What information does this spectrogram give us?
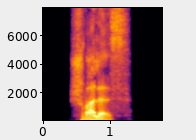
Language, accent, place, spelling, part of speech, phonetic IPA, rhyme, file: German, Germany, Berlin, Schwalles, noun, [ˈʃvaləs], -aləs, De-Schwalles.ogg
- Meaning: genitive of Schwall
